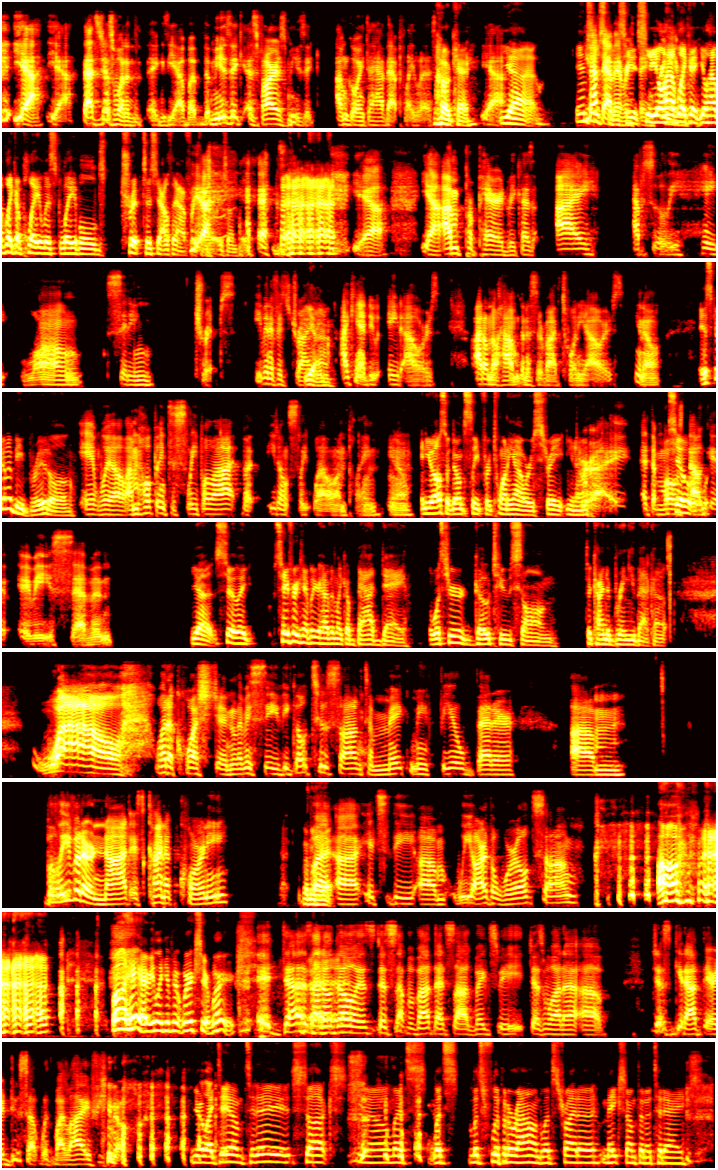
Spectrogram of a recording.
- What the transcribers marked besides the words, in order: laughing while speaking: "Yeah, yeah"; laughing while speaking: "Okay"; other background noise; laughing while speaking: "Yeah, exactly"; laugh; stressed: "Wow!"; exhale; tsk; other noise; tapping; laughing while speaking: "Oh"; laugh; laugh; chuckle; laughing while speaking: "you know?"; laugh
- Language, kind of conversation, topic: English, unstructured, How should I use music to mark a breakup or celebration?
